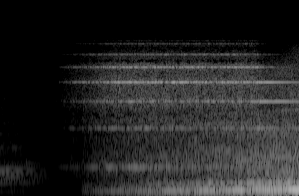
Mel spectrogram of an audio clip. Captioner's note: bell going off; bus roaring in, air release of brakes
